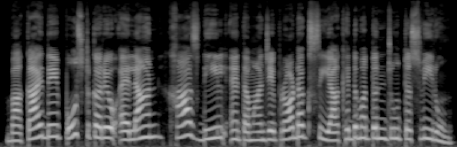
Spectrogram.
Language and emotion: Sindhi, neutral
